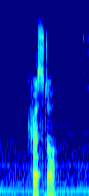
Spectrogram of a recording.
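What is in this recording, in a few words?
"crystal", Canadian English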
